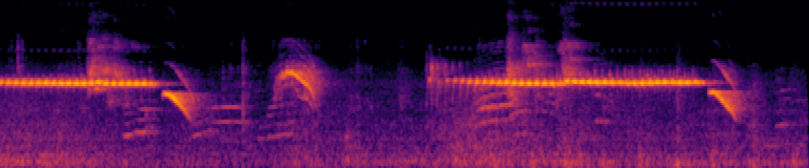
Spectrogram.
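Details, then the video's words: Female and male common iora calls combined as a lure: a sustained high whistled note held over a second, then a sharp downward slur and a brief rising-falling chirp, repeated twice. "pancingan burung cipo.kombinasi suara cipo betina dan jantan"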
